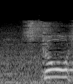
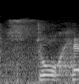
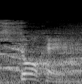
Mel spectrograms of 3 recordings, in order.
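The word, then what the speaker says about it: storge: Storch, that's a pretty good go. It's actually Storche, I think.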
